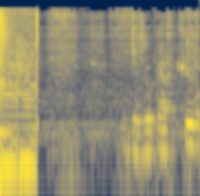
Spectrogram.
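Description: Electronic music that cuts off suddenly less than half a second in, followed by the faint scraping of an uncapping knife slicing the wax cappings off a frame of honeycomb, under a man's voice.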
